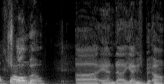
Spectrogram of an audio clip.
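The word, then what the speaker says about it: Swalwell: Salwell. Swallwell.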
